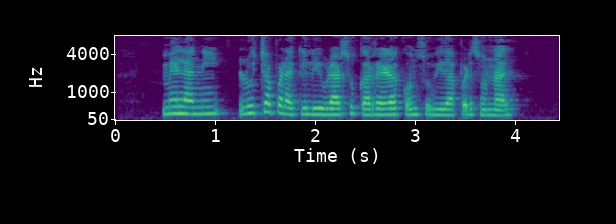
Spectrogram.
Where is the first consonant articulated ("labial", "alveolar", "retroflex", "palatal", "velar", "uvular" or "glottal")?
labial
